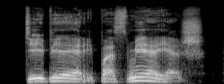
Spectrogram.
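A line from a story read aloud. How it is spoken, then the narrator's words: Gnome growling. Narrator (Russian): прорычал гном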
